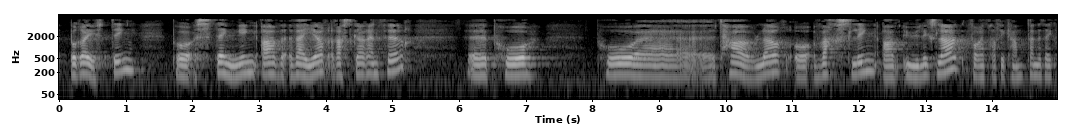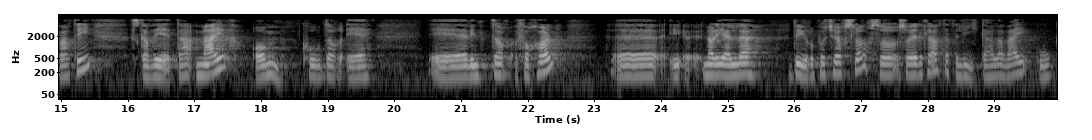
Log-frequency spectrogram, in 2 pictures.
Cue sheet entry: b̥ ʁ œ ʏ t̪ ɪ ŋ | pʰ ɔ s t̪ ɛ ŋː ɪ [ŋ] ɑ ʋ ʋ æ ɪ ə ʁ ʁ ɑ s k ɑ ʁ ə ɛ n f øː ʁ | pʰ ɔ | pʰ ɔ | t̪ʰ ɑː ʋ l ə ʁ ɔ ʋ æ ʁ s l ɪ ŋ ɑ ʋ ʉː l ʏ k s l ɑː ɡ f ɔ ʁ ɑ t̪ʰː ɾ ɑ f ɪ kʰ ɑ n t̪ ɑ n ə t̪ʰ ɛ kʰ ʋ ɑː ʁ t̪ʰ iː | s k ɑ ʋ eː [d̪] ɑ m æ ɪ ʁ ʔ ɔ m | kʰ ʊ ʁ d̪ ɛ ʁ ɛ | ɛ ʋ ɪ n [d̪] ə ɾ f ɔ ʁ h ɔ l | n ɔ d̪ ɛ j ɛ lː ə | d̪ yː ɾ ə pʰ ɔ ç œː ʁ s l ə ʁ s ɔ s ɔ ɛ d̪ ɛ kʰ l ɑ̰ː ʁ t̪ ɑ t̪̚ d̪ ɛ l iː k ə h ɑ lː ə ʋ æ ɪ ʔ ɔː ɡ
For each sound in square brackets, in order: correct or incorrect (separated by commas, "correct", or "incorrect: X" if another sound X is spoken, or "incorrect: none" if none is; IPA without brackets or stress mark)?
correct, incorrect: t̪, incorrect: t̪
